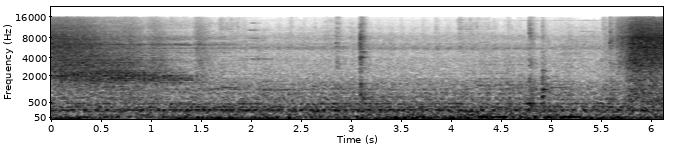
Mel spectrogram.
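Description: A Kintetsu 19200-series express train standing at a platform with its door open: the steady hum of its onboard equipment, and a short loud hiss of air near the end.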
